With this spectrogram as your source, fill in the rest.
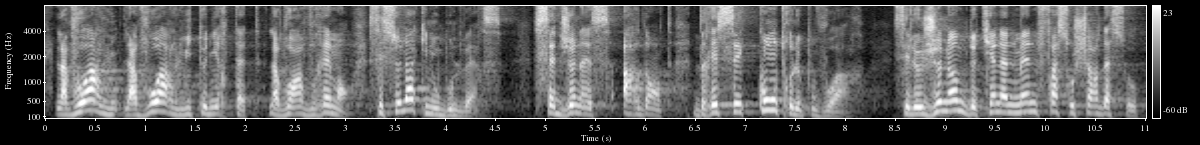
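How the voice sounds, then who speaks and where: A man with Arabic as his first language gives a formal lecture in a measured, emphatic way, slowing down on key phrases. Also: high-pitched, darkish tone. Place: large lecture hall. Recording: long hall reverb.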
